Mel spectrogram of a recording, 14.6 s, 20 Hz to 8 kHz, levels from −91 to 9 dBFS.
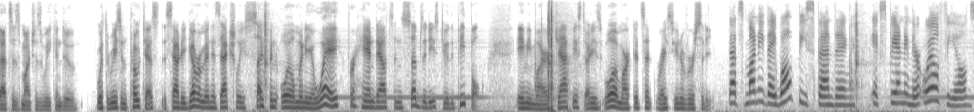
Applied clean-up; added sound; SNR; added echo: none; Telephone; 13 dB; none.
